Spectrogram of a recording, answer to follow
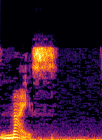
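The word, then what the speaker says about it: gneiss: this rock right here it's pronounced nice you can see the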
